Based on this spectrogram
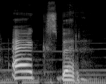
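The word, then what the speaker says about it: x̄: dilambangkan dengan explore Heni dibacanya itu adalah x bar bukan X Bukan x3s ya Tapi bacanya adalah x-ber nah ini adalah simbol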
